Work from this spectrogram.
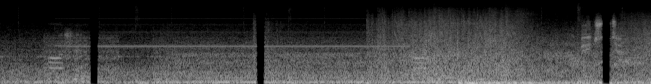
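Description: An anti-air radar vehicle blowing up in the jet combat game Ace Combat 7, a dense roaring explosion rumble swelling over continuous jet engine noise, with radio chatter beneath.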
